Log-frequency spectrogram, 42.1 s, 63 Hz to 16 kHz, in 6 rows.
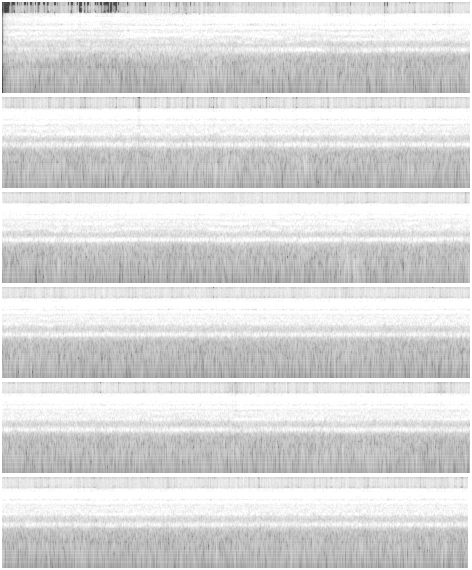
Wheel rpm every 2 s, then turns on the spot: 100, 170, 210, 230, 230, 230, 230, 220, 230, 220, 230, 230, 230, 230, 230, 230, 230, 230, 230, 230, 230.
none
